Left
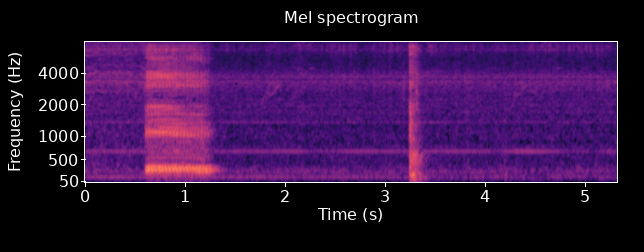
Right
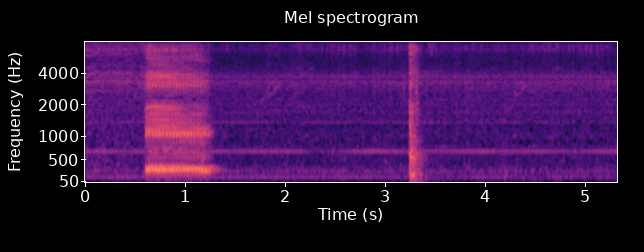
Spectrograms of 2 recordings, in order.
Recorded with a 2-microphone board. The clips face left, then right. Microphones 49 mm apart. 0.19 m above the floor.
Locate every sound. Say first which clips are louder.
0.6 s cutlery clinking: right 1 dB; 25° right (ahead or behind), 0.6 m
3.2 s a clap: right 1 dB; 55° right (ahead or behind), 2.5 m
